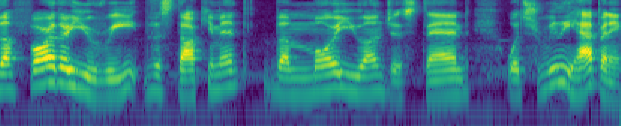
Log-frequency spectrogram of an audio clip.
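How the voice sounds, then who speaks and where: Here a man speaks with lively intonation. The recording is very clean, with a silent background. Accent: non-native. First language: not English. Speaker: crypto market analyst. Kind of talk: market review livestream; reading aloud. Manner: halting; casual.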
